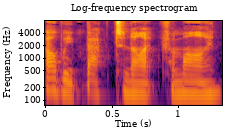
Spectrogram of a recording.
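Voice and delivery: ordinary talk

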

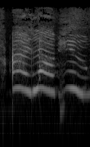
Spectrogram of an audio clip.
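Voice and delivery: very high, squeaky puppet voice. Pastor imitating a toy that talks when tickled, Elmo impression. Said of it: "this is my Elmo impression".

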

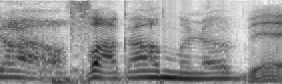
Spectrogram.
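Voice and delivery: put-on manly voice. Speaker quotes a guy to friends, in a put-on manly voice. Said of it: "when you put the like man voice on".

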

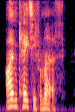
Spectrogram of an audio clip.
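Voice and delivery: ordinary delivery, nothing marked

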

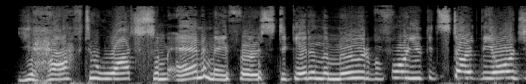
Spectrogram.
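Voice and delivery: high, loud, barely holding in laughter. Trying to get a line out without stopping, holding back laughter. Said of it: "I gotta say this without laughing".

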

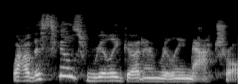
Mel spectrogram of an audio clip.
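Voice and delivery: ordinary talk, nothing marked

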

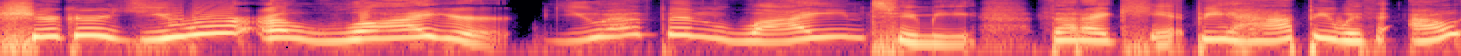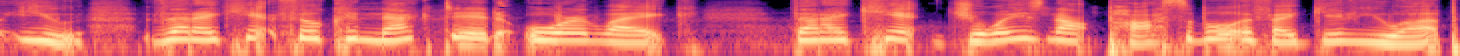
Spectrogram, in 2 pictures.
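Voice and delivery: high, slow, deliberate outcry, liar stretched long. Telling listeners about talking with Jesus on a morning run, retelling her own yell. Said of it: "I started yelling".

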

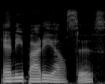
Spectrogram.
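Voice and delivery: ordinary delivery

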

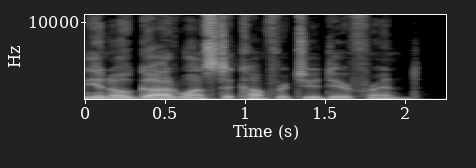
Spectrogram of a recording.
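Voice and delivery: soft, low, gentle, caring, tender voice. A minister speaking to people who are hurting: tender. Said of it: "I say as tenderly as I can".

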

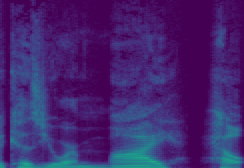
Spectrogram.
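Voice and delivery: plain

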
